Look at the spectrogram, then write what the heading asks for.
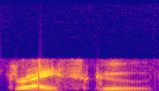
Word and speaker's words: Streissguth: your last name Michael it's dry scooth and it's great to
